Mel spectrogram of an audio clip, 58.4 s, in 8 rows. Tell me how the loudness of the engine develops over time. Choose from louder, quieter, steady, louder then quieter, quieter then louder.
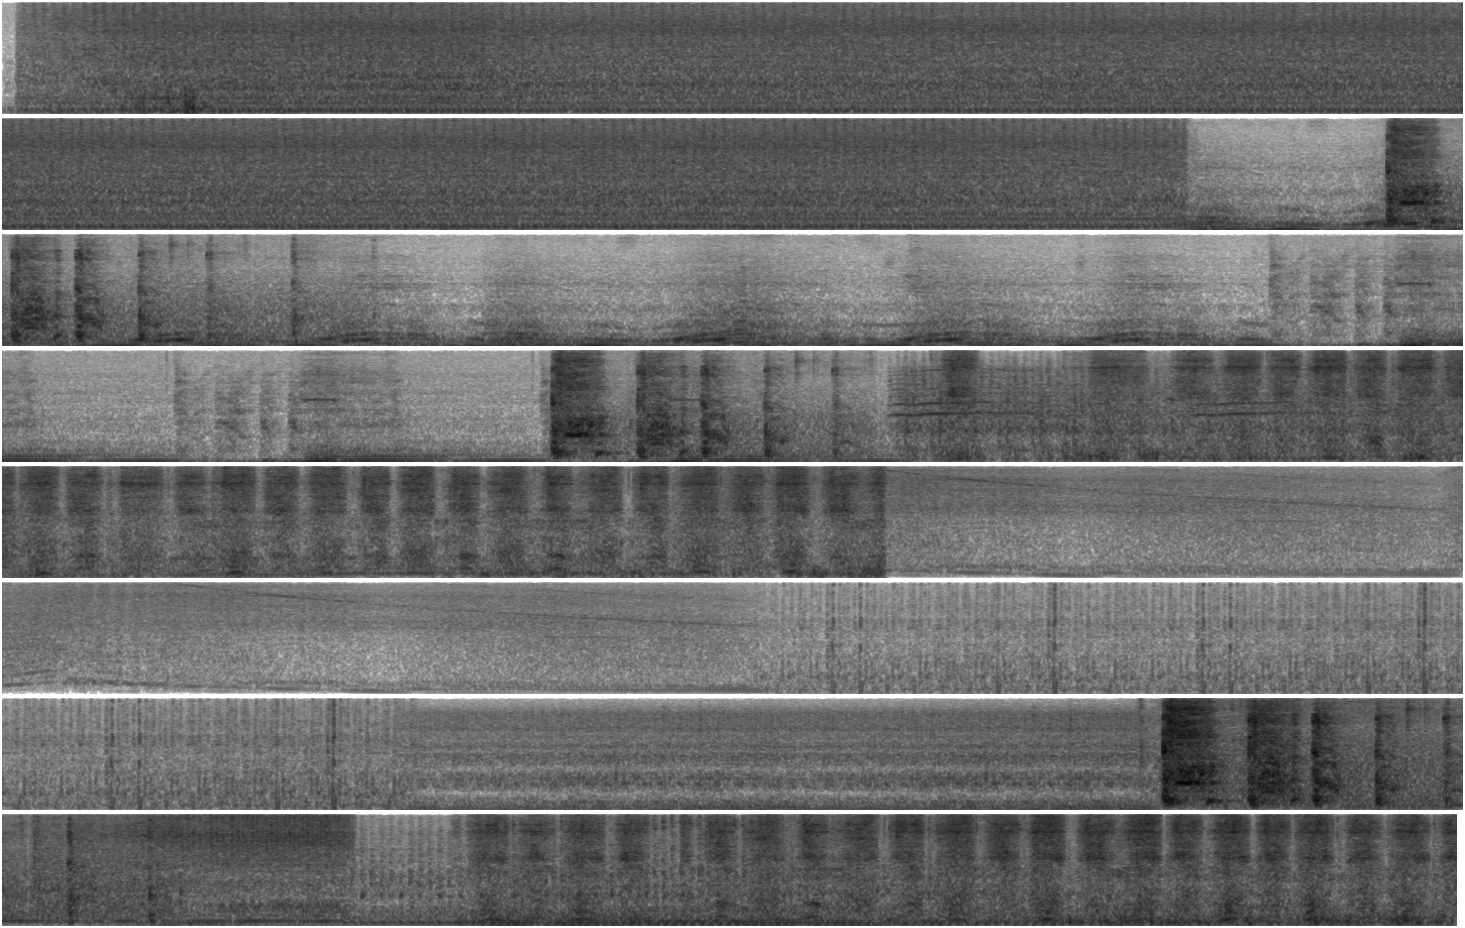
quieter then louder.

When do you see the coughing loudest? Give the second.
50 s.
